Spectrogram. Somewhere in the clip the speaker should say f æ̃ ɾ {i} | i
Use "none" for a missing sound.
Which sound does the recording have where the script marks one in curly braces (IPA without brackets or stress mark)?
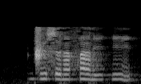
i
